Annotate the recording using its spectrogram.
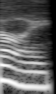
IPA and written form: eɪ (ay)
